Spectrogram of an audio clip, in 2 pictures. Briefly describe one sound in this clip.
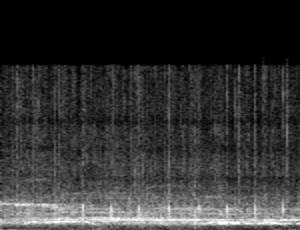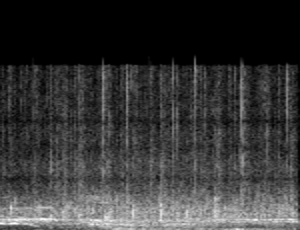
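Singers on stage sing together.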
